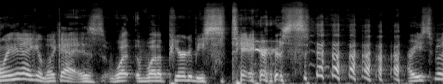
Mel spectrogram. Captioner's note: laughing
